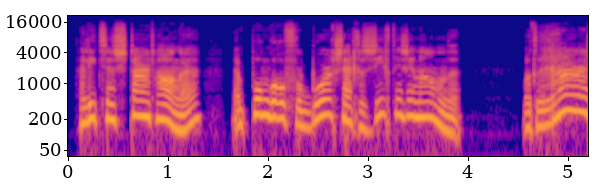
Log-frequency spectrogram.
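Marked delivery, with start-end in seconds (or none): 4.5-5.2 mildly astonished, high pitch; a touch of bewilderment, voice lifted; Dick, puzzled. A narrator's reading. Boy puzzled by the animals' behaviour, mild high surprise. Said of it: "verbaasd over het vreemde gedrag".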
